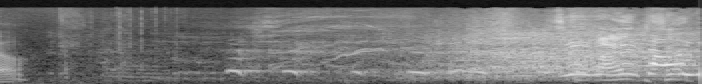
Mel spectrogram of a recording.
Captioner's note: laughter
